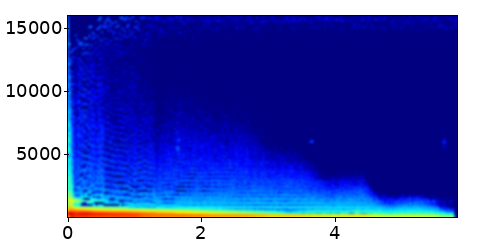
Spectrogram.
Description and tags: my mini guitar aria pepe
guitar, notes, nylon, string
